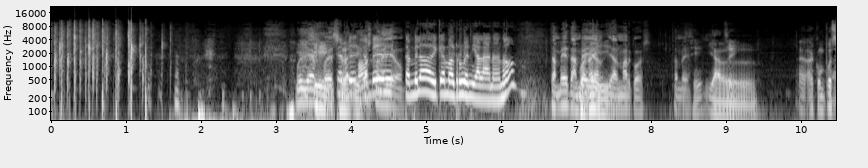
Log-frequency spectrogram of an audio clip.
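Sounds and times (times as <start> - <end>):
audience applause: 0.0 - 1.7
speech: 1.6 - 2.1, 3.3 - 10.4.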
